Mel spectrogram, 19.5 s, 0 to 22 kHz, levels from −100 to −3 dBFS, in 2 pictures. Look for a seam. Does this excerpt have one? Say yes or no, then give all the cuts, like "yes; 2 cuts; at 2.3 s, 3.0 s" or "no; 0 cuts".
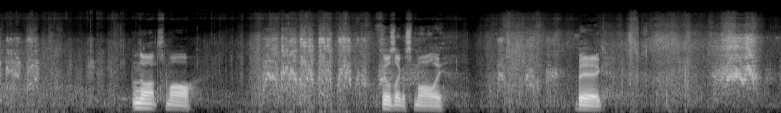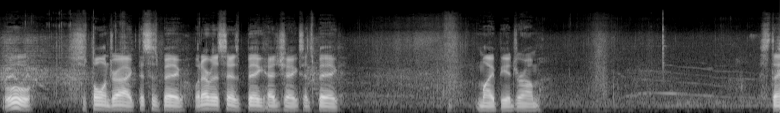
no; 0 cuts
